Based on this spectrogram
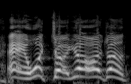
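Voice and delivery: mock Biden outburst. Biden yelping at Trump's muttered insult, high and loud. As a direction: play Biden yelping back in alarm. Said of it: "And Biden will go".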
